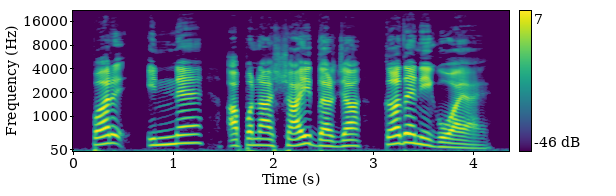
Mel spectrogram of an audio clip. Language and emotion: Dogri, neutral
